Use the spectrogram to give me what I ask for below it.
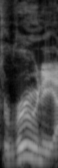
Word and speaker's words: Rooney: So it just sounds like three O's. It sounds like Rooney. And I'm like, your name's Rooney? Like, no, it's Rooney. I have to really land on the R hard right there to pronunciate it.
